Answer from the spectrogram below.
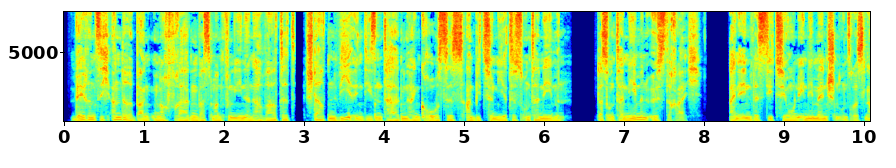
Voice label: Werbung

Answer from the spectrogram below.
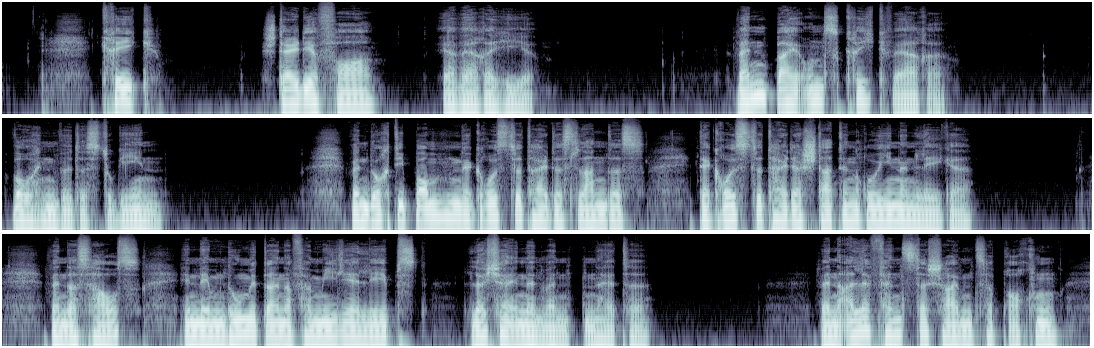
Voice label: Lesung

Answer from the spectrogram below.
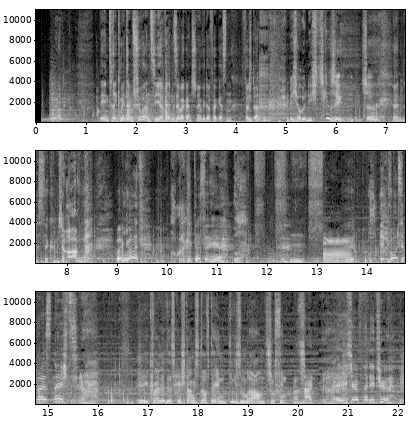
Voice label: Hoerbuch

